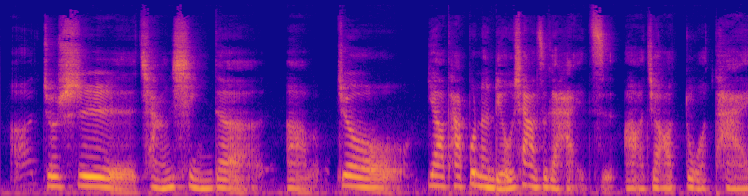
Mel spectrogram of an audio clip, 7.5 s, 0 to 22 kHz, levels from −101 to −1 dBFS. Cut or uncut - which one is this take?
cut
